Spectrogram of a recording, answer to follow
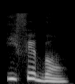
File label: "Y fait bon", Québécois French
